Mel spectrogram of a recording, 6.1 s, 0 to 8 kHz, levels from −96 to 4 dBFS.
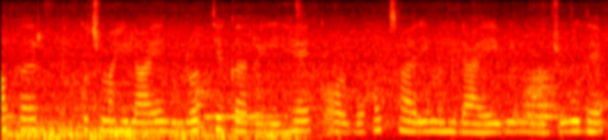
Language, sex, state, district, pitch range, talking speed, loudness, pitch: Hindi, female, Jharkhand, Sahebganj, 190-210 Hz, 150 wpm, -30 LUFS, 200 Hz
